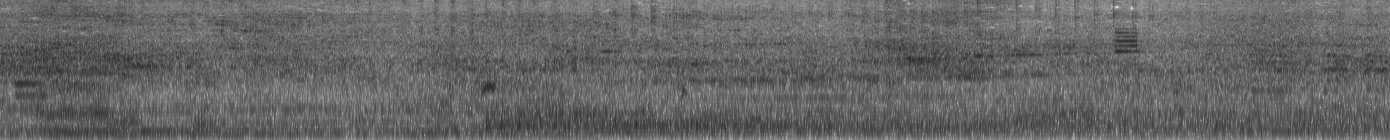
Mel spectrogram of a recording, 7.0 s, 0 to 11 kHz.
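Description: A column of Simson 50 cc two-stroke mopeds and Schwalbe scooters riding past at low speed, many small single-cylinder engines buzzing together in a steady mix, with individual bikes passing close now and then.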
